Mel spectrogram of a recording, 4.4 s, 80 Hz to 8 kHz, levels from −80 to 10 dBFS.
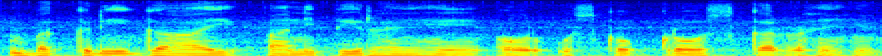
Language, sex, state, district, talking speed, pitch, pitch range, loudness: Hindi, male, Madhya Pradesh, Dhar, 165 wpm, 110 Hz, 105-110 Hz, -16 LUFS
